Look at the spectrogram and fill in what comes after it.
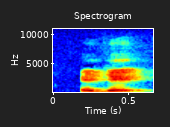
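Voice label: "ejek", Malay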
